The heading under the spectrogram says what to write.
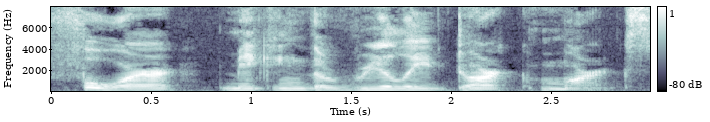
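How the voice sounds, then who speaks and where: Speaking very slowly, the woman has a very deep, low voice. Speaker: artist, painter. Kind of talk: art tutorial talk to camera. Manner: casual, friendly, hesitant with many fillers.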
